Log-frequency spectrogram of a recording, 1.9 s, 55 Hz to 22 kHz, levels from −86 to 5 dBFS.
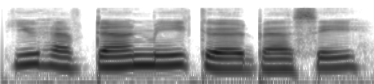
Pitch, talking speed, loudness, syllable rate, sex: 195 Hz, 190 wpm, -15 LUFS, 4.0 syllables/s, female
